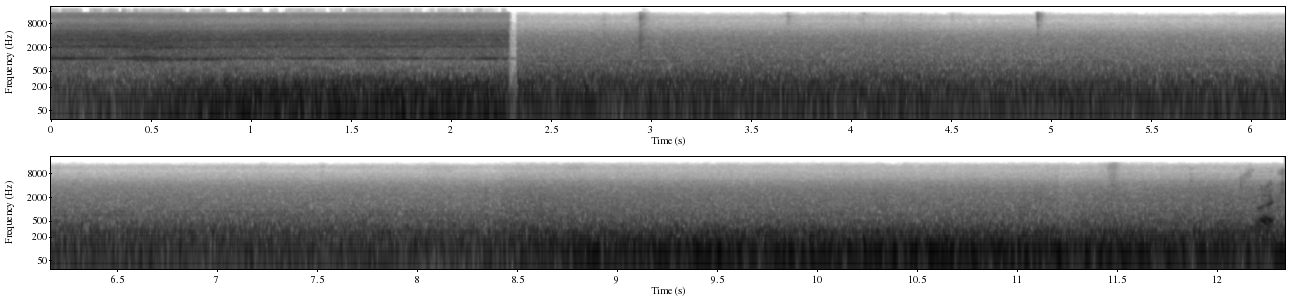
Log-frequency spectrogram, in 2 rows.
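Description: Airbus A340 jet engines in a flight simulator roar outside the aircraft, a loud steady broadband rush with a brief high whine at first that deepens later.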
